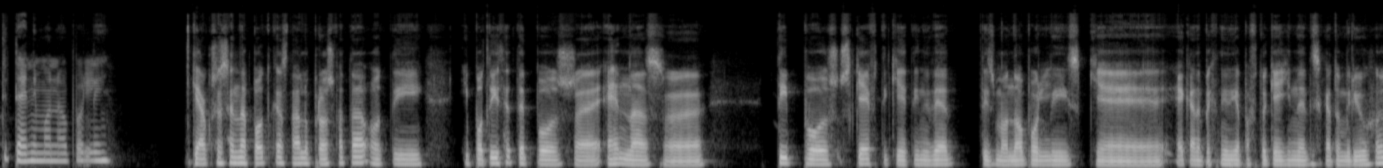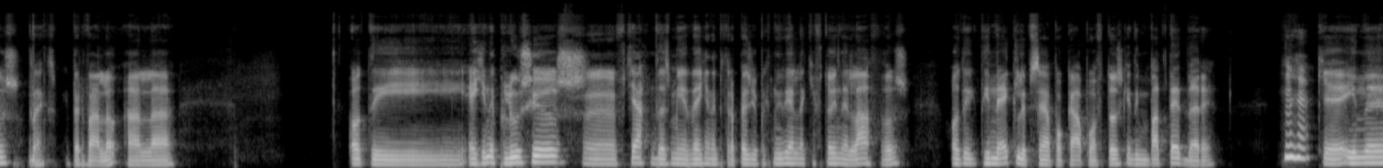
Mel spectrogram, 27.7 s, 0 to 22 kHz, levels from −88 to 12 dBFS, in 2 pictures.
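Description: No technical faults are audible anywhere in the recording.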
